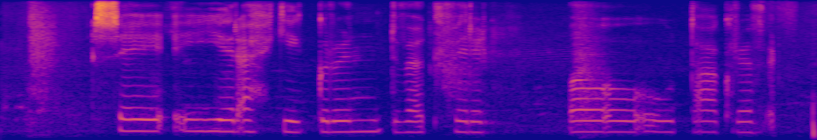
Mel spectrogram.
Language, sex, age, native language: Icelandic, female, 18-19, Icelandic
